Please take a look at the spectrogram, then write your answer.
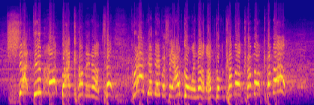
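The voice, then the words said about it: Screaming. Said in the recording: “I'm screaming ... if my scream is getting on your nerves”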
